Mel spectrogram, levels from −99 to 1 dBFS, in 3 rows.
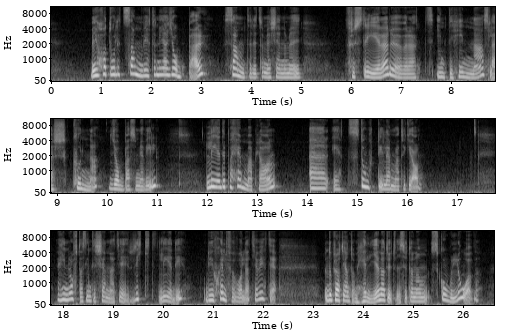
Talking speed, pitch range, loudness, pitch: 135 wpm, 185-285 Hz, -30 LUFS, 225 Hz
